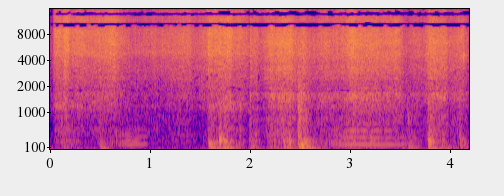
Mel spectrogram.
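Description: Someone rummaging through kitchen cupboards: a few dull thumps and knocks as things are moved about, over a steady hiss.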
